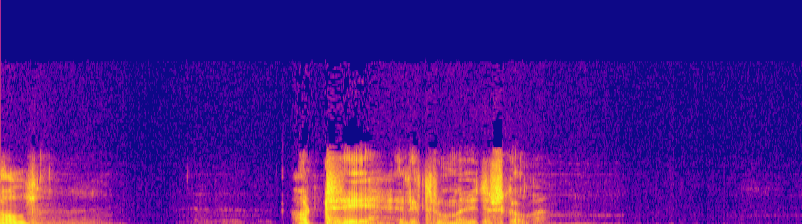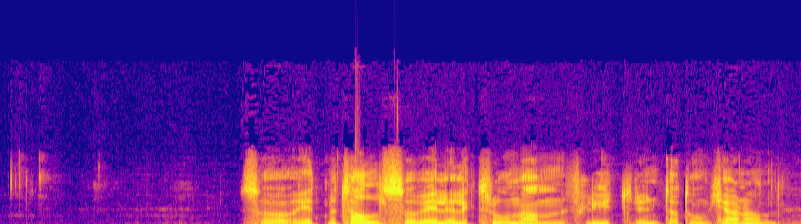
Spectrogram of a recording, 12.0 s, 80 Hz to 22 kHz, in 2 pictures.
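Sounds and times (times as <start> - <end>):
faint clicks: 5.4 - 6.9.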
